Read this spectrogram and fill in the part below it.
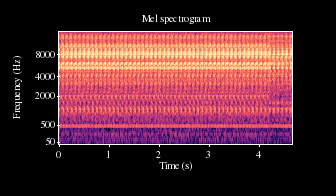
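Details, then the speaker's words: Cinematronics Star Castle vector monitor, both DACs replaced with good ones, fuse no longer glowing: constant fine buzz, mid tone, hissy top, no crackle or pops; deflection working normally. "That's the deflections working. Yeah, so it's working fine."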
